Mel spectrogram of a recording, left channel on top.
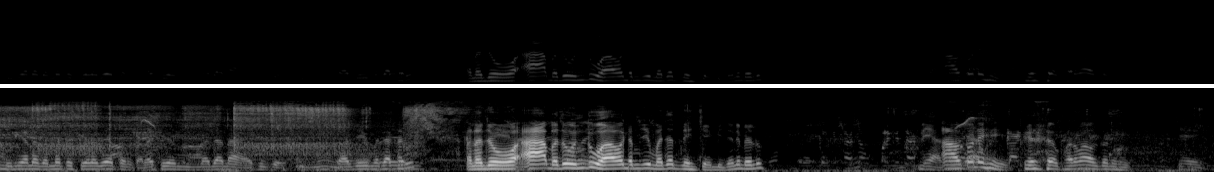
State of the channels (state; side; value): quieter; left; 36.7 dB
